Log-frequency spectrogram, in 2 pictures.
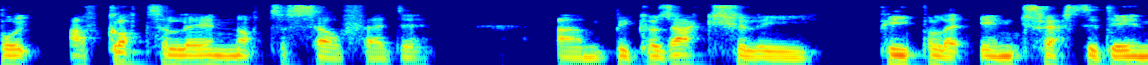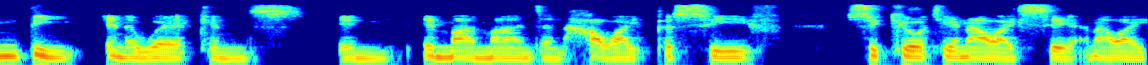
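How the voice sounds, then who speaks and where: With an English accent, a man speaks in a fairly low pitch with monotone, flat intonation. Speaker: cybersecurity awareness video creator. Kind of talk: interview answer. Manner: casual, candid, with swearing.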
